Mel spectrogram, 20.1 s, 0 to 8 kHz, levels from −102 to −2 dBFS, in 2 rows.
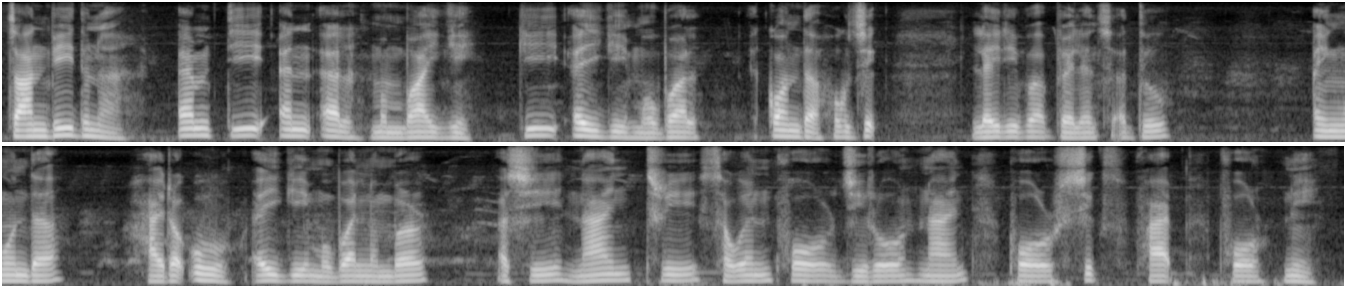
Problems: none marked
